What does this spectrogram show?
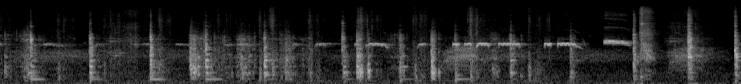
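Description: Shovels striking and scraping into frozen, snow-dusted ground, a rapid run of knocks, with a short high whistled note repeating over them.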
